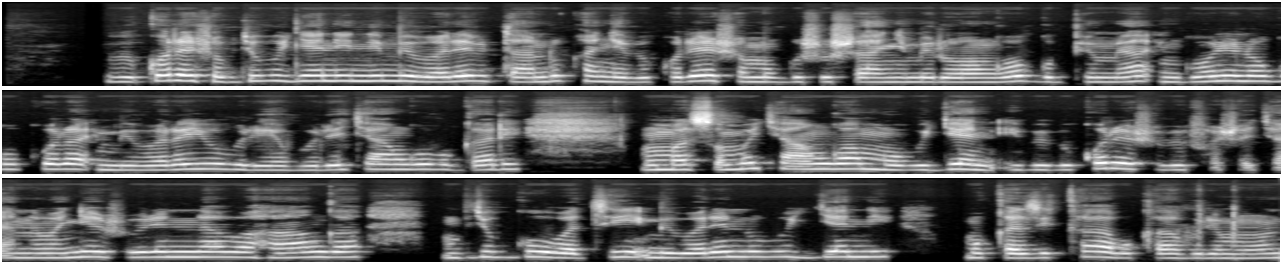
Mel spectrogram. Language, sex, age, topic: Kinyarwanda, female, 18-24, education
